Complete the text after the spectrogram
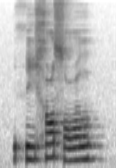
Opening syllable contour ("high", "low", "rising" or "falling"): low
